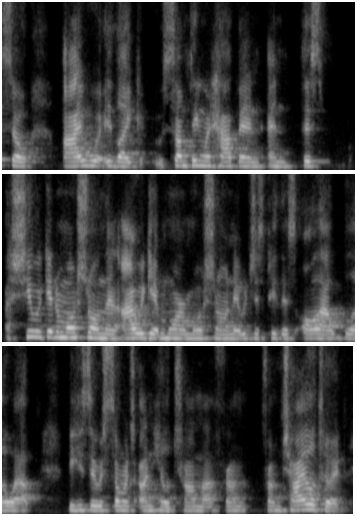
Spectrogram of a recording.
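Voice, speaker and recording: A woman in her twenties, an interview guest telling a personal story in a candid, emotional way, with many fillers and restarts. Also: mid-range voice. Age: 20s.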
